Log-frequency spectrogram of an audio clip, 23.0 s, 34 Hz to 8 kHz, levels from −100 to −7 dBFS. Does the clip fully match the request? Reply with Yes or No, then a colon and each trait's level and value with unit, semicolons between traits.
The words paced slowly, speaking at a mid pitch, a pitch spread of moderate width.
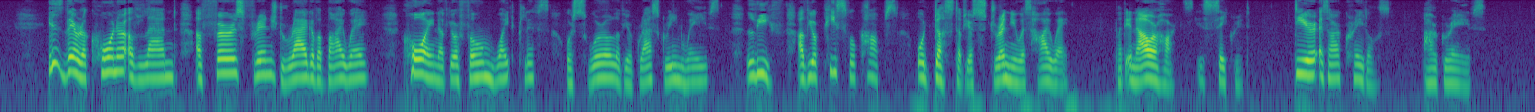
Yes: slow, 130 wpm; medium, 175 Hz; average, 3.9 semitones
